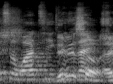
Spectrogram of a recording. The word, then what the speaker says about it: Saweetie: It's Sweetie, but like I said Saweetie because there was like a long-standing joke between Tracy.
